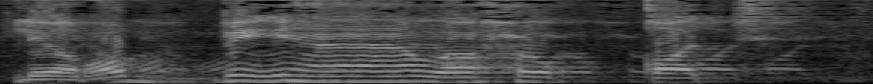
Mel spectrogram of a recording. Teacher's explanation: را کو پر کریں گے، چونکہ را کے اوپر زبر ہے، اور را متحرک کا قاعدہ ہے کہ را کے اوپر زبر پیش ہوتا ہے تو را پر ہوتا ہے۔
